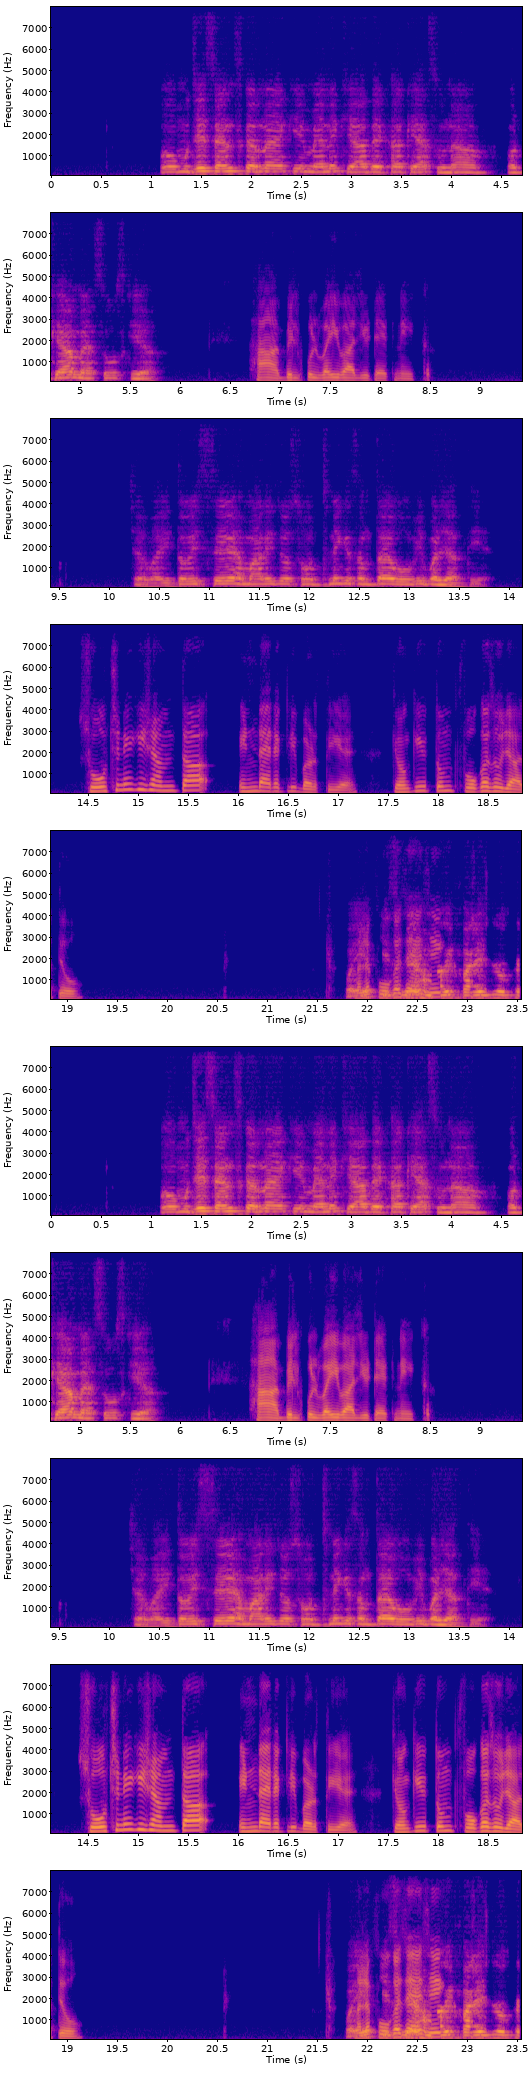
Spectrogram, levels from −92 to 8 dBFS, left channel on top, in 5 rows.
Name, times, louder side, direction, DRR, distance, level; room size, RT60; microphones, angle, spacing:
voice 1, 1.1-5.8 10.2-13.8 21.8-23.5, right 2 dB, 35° right, 2.1 m, -27 dB
voice 2, 6.7-8.3 14.4-15.7 16.0-17.2 17.5-19.1 21.9-22.8, right 5 dB, 70° right, 0.6 m, -26 dB
head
